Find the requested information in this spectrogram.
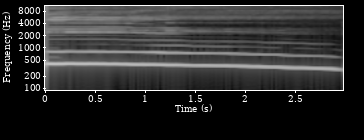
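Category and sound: sound effect, wolf howling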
